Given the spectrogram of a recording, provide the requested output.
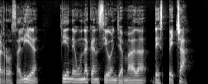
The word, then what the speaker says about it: Despechá: Por ejemplo, la cantante española Rosalía tiene una canción llamada Despechá. La palabra original es despechada, pero Rosalía pronuncia despechá.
